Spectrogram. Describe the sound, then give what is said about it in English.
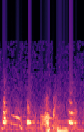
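Six newborn puppies whimpering under a water pipe in a string of thin, high, wavering squeals, several short cries overlapping one another, fairly quiet, with no talking. “What's that mooing sound, Al?”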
